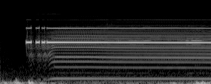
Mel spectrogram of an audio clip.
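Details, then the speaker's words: Minelab Pro-Find 35/15 pinpointer at max sensitivity with Ferrous Tone ID on, over a nail touching a coin: a chirp, then a steady solid high tone with no warble. The coin tone wins and no ferrous pulsing is heard. "You hear the solid tone. You don't get the ferrous tone when they're touching. And I think that's very important."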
